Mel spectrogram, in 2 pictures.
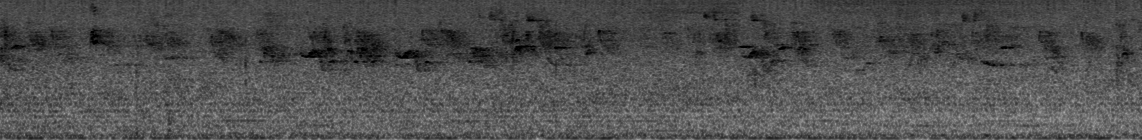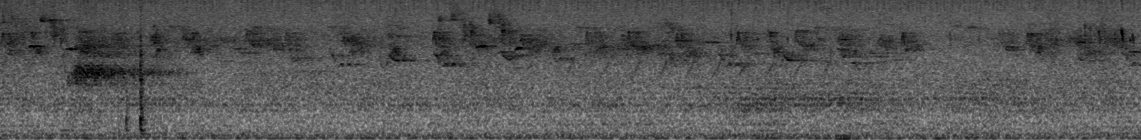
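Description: Small birds chirping repeatedly and faintly over a steady low background noise, with a single click about thirteen seconds in.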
